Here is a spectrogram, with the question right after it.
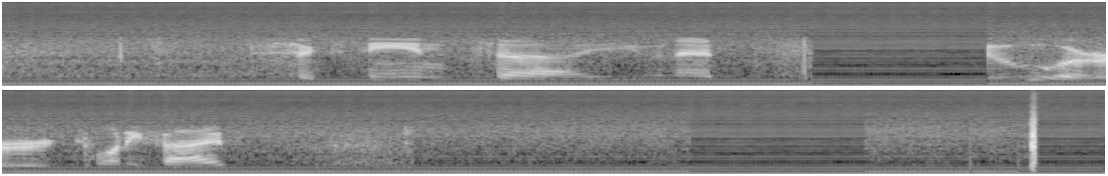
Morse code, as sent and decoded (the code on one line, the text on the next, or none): none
